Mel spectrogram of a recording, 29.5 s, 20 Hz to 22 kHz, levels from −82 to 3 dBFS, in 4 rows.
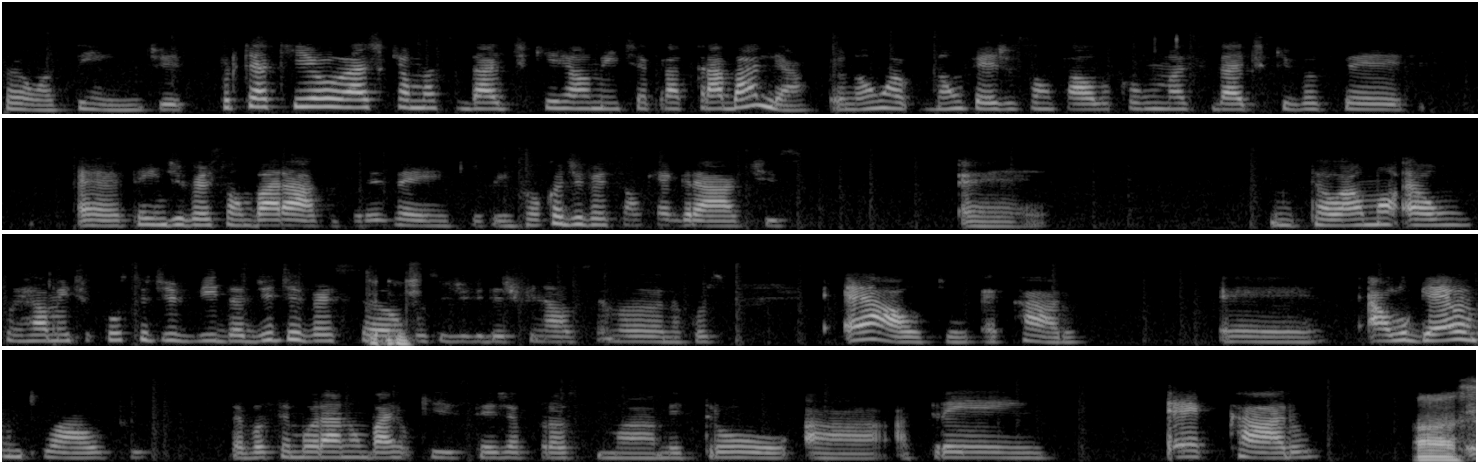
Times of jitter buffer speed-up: none

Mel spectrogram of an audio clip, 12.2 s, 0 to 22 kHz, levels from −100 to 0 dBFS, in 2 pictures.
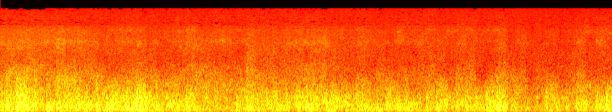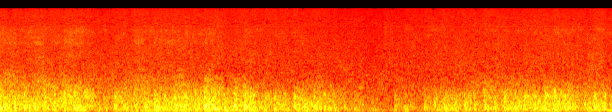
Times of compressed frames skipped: none

